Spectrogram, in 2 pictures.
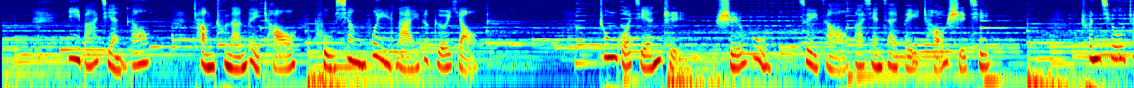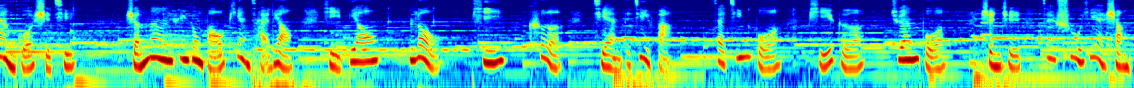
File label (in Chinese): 女 讲述; 非遗剪纸艺术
